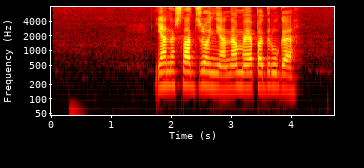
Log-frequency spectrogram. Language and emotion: Russian, positive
